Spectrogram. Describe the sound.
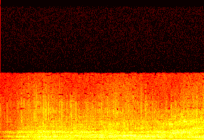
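A getaway car speeds off, its engine roaring loudly and steadily with a strained, droning note throughout the short burst, with no voices over it.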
